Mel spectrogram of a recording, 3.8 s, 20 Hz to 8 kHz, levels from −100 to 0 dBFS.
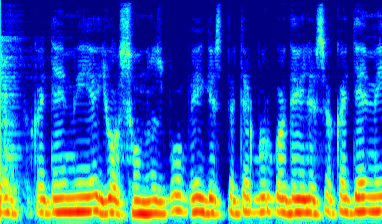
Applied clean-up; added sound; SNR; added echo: neural mask model DeepFilterNet 3.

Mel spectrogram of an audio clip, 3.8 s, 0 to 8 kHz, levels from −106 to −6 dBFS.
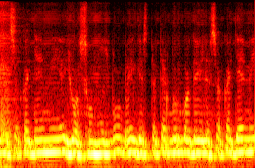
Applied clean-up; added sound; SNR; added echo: neural separator model SepFormer DNS4.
